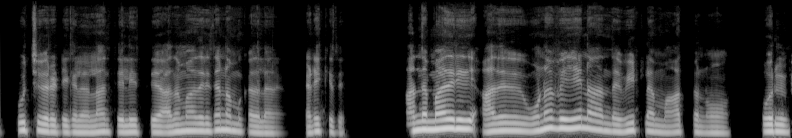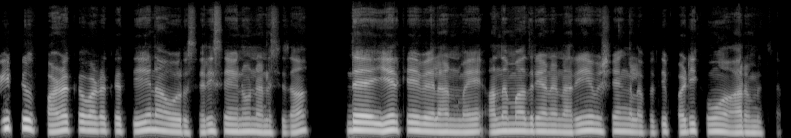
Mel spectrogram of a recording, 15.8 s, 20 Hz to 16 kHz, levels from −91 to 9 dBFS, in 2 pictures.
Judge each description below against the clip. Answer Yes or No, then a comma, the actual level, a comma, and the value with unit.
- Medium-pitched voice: Yes, medium, 145 Hz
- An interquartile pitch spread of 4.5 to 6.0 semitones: No, average, 3.3 semitones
